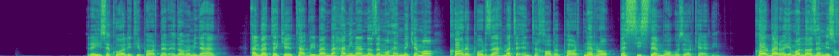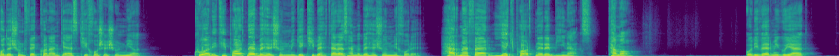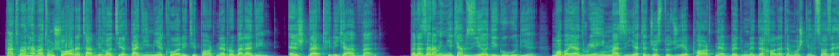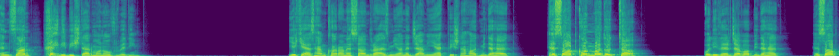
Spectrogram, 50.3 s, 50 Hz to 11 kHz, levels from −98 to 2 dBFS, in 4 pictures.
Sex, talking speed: male, 125 wpm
